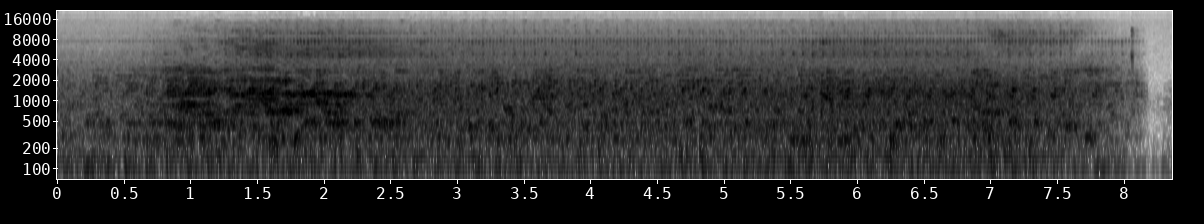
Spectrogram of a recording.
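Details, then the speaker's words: 2007 Chevrolet Silverado 2500HD LBZ Duramax after installing new heads, Mahle head gaskets and head studs, no coolant pressure, smoke or fluid loss: steady even diesel clatter at idle with no misses, knocks or surging; normal healthy idle. "everything is good to go it's actually better than it really has ever been since I've had this truck um but now I want to go ahead and uh crank it up for you so you can hear it [Music] run"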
